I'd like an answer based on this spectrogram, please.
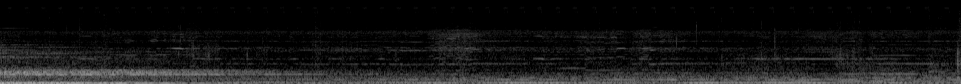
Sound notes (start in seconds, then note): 0.0 crickets chirping; 0.0 eerie music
